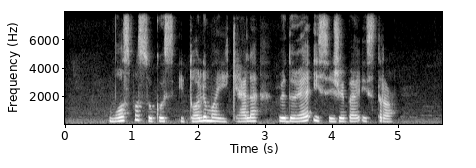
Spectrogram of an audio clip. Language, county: Lithuanian, Marijampolė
